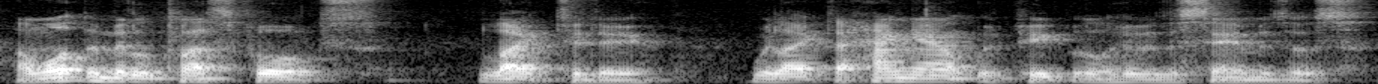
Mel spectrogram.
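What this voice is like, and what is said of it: County Durham English accent. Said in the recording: “I might not sound it, I've got County Durham accent”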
